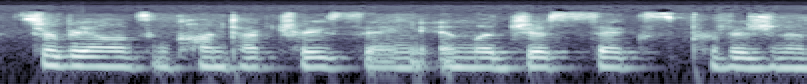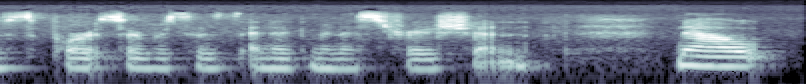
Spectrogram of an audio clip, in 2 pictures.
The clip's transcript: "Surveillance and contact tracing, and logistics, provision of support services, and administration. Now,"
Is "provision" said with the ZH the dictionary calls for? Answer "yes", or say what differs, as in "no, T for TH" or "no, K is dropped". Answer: yes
